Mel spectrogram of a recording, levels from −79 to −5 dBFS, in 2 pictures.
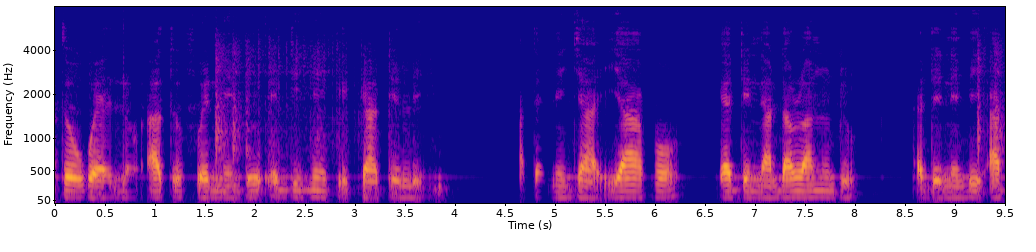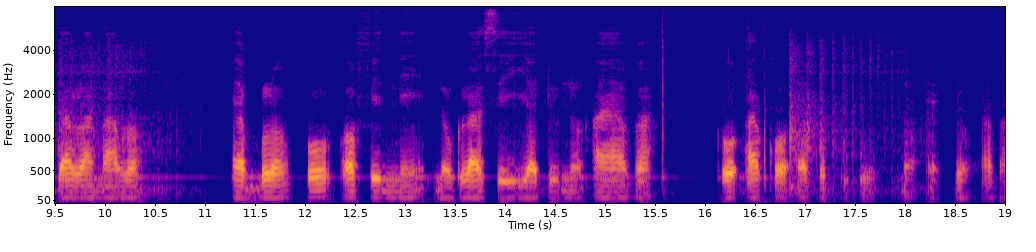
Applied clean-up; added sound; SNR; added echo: neural mask model RNNoise.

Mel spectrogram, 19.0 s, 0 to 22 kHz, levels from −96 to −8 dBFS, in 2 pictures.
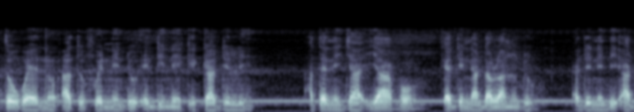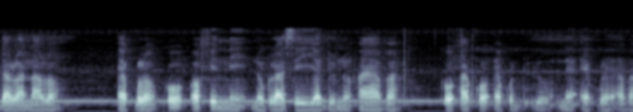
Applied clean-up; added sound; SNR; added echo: none; none; none; none.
